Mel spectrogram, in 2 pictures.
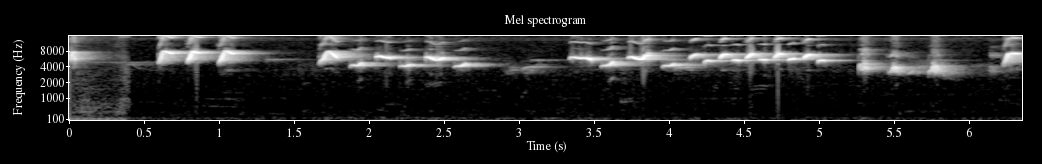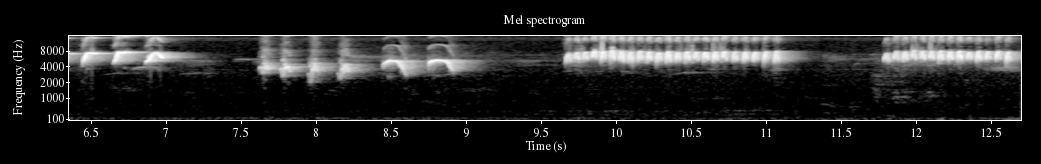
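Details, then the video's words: Kolibri ninja sunbird song used to train competition birds, a varied run of very high twittering phrases, sharp chirps and buzzy bursts separated by short pauses, ending in two fast metallic trills. "konin materi burung lomba cocok untuk masteran dan pancingan burung kesayangan"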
